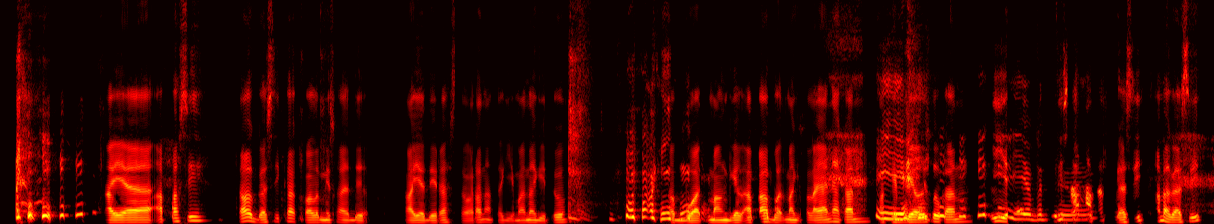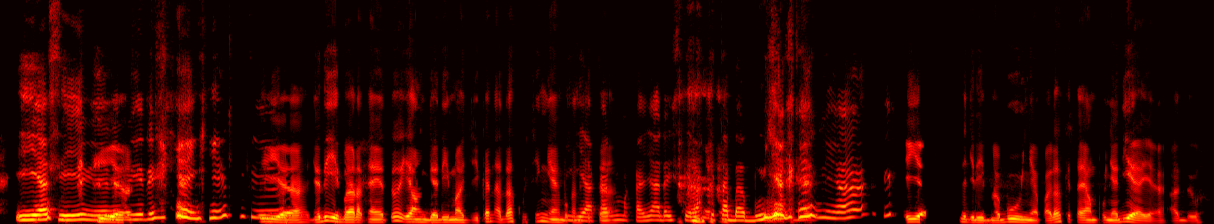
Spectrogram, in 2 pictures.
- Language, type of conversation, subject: Indonesian, unstructured, Kebiasaan lucu apa yang pernah kamu lihat dari hewan peliharaan?
- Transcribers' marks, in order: giggle; laugh; other background noise; laughing while speaking: "iya"; static; laugh; distorted speech; laughing while speaking: "gitu kayak gitu"; chuckle; laughing while speaking: "babunya kan ya?"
